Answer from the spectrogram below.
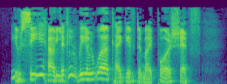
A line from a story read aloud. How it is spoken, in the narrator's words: said Doña Vorcenza, cackling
